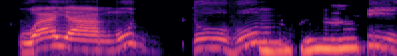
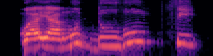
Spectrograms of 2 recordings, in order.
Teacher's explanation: sempurnakan mim sukun dulu dengan merapatkan dua bibir, baru ngebentuk makhraj waw atau ngebentuk makhraj ha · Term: izhar syafawi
